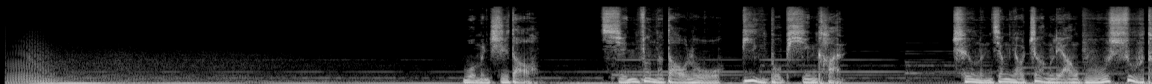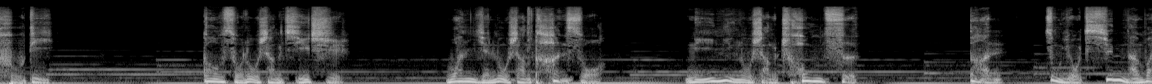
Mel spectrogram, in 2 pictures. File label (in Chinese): 男 企业专题 低沉大气; 大气磁性; 大气浑厚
